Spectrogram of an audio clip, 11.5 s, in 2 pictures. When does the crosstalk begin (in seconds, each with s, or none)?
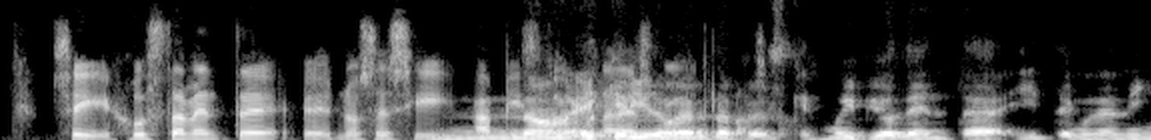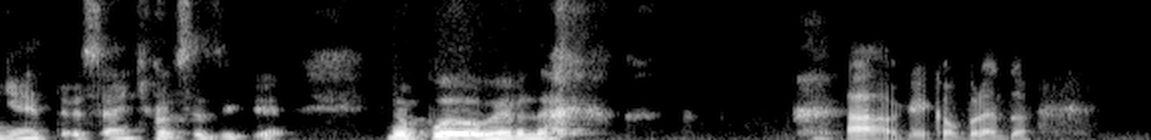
2.1 s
